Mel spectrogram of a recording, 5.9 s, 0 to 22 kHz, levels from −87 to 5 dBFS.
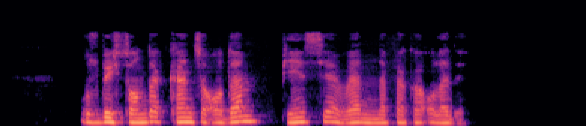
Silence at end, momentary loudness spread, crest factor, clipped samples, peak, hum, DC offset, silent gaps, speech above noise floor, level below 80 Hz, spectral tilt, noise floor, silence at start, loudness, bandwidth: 1.2 s; 7 LU; 18 dB; under 0.1%; -4 dBFS; none; under 0.1%; none; over 71 dB; -56 dBFS; -6.5 dB/octave; under -90 dBFS; 0.8 s; -21 LUFS; 7.8 kHz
